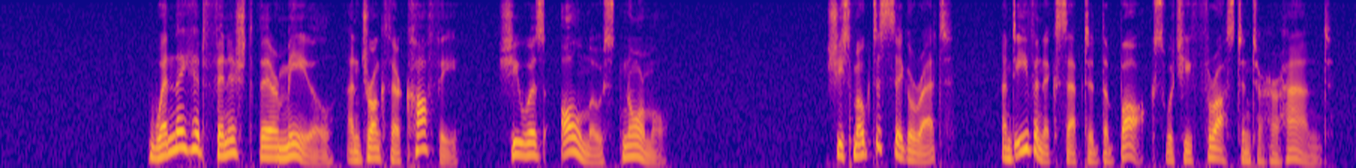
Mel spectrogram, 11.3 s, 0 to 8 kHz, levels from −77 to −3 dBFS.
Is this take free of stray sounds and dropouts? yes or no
yes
